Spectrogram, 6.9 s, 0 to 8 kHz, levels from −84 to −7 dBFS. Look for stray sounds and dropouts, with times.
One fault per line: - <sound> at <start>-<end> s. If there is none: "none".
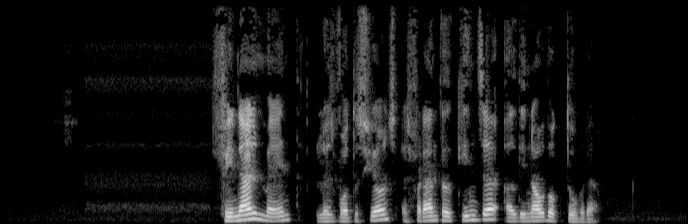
none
